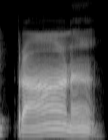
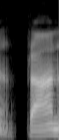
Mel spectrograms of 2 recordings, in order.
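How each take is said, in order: First: प्राण ending in retroflex n; correct pronunciation. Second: प्राण ending in plain dental n; wrong pronunciation. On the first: Teacher corrects students, प्राण with retroflex n. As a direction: curl the tongue for the end of प्राण. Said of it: "अणो होगा". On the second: Teacher shows students the error, प्राण with plain n. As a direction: say प्राण as "praan". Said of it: "नहीं". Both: Shown as a demonstration.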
